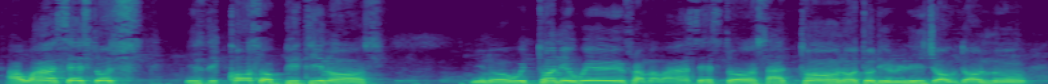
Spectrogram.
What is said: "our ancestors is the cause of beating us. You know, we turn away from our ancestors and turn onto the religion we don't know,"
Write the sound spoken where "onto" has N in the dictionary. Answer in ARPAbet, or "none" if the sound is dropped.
none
